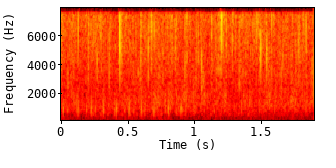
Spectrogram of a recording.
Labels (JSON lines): {"label": "biophony, rattle", "recorder": "SoundTrap 500"}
